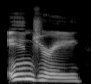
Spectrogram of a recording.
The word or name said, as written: injury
